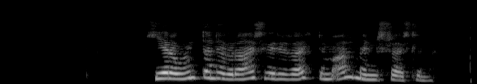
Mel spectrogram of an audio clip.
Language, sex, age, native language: Icelandic, female, 60-69, Icelandic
